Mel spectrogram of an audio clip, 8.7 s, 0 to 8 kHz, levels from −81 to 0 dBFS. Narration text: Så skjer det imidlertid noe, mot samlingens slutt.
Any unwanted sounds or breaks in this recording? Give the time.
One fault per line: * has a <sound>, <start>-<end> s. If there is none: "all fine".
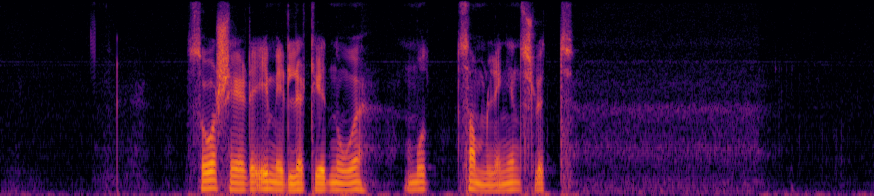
all fine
